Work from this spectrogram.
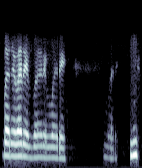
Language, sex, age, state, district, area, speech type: Goan Konkani, female, 18-30, Goa, Quepem, rural, conversation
